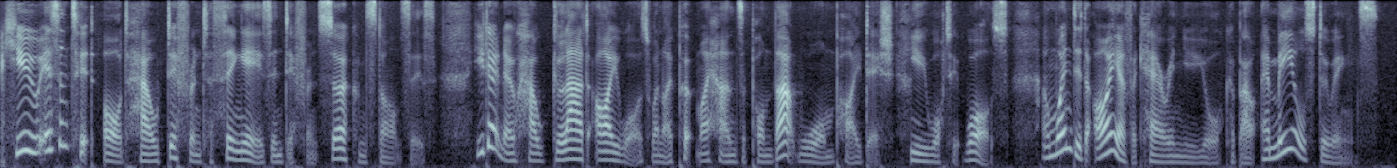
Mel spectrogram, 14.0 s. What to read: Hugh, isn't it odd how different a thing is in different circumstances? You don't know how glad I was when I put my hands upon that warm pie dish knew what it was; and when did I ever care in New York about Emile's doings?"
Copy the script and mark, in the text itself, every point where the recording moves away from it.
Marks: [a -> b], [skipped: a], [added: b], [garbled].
Hugh, isn't it odd how different a thing is in different circumstances? You don't know how glad I was when I put my hands upon that warm pie dish knew what it was; and when did I ever care in New York about Emile's doings?"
